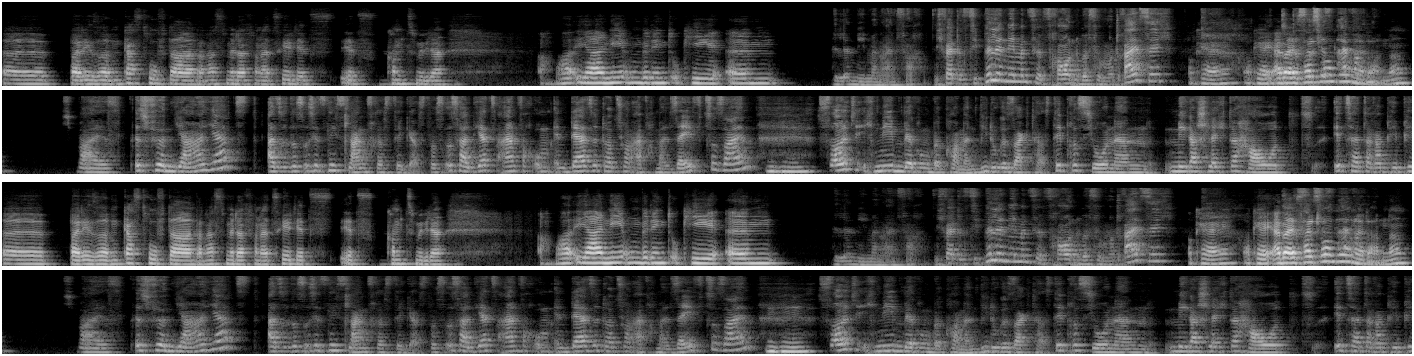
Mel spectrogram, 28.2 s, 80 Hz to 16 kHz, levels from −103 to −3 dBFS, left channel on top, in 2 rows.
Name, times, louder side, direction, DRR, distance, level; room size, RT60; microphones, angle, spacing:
voice 1, 0.0-3.0 3.4-3.6 3.9-4.7 5.4-7.8 12.0-14.1 21.7-22.2, right 4 dB, 80° right, 0.4 m, -30 dB
voice 2, 8.3-11.7 12.0-12.3 12.6-13.8 14.9-16.5 16.8-22.1 22.4-28.2, left 5 dB, 80° left, 0.5 m, -38 dB
2.5 x 2.1 x 2.5 m
head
